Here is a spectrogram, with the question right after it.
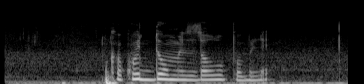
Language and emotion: Russian, angry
